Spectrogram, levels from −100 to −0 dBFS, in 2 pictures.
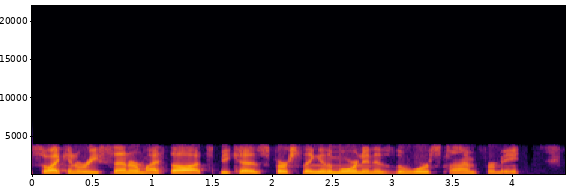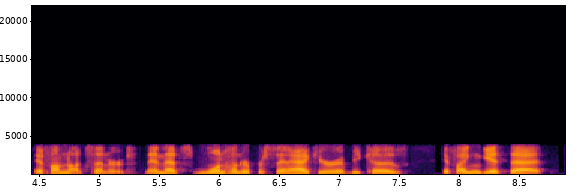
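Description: Packet loss with the last packet repeated occurs at 2.54 to 2.56 s in this speech clip, between "first thing in the" and "is the worst time". A 20 ms gap, which fits a single lost packet, was filled by replaying the previous packet. This single repeat sounds like a small blip. The line itself carries G.711 telephone coding, limited to roughly 250 Hz to 3.6 kHz.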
